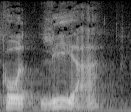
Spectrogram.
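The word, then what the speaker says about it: koelia (κοιλία): Is koelia. – Wird koelia ausgesprochen.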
